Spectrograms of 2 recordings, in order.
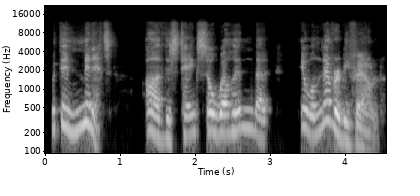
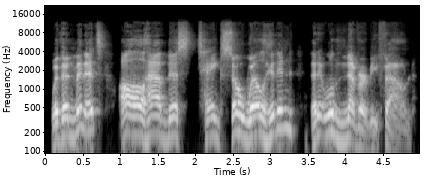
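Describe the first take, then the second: First: It is read in a mismatched character voice. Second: It is read in the Miracle Man's villain voice.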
